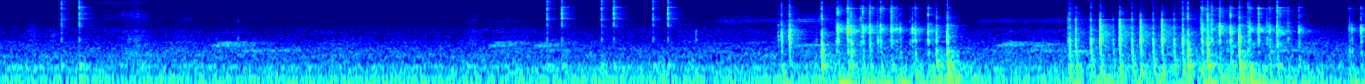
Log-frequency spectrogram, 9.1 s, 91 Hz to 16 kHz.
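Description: Fingertips type at a moderate pace on a VGN X68 compact mechanical keyboard with plastic keycaps on a plastic case. Scattered short, bright clacks come first, then two denser bursts of quick keystrokes around the middle and end, all over a low, steady background hum.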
